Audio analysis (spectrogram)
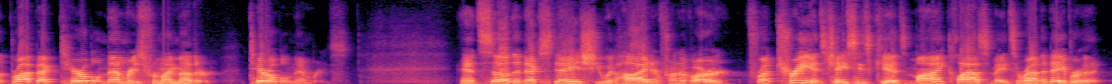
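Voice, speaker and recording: A man's voice: high-pitched, a bit bright. A man in his sixties from the US Midwest, giving a talk as a guest speaker and telling family anecdotes with dry humor, often quoting relatives in dialogue. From Indiana, US Midwest. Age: 60s. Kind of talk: personal storytelling talk.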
